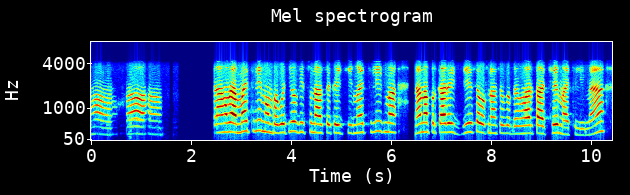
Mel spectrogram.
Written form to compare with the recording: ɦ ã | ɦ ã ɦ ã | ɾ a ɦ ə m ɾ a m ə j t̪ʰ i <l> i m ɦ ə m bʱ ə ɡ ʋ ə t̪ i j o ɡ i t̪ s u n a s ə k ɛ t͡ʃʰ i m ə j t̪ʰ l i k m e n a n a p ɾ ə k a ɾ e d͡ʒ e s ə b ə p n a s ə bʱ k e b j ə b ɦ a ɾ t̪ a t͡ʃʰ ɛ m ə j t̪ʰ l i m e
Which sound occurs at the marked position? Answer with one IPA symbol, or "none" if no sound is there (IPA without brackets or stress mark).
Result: l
